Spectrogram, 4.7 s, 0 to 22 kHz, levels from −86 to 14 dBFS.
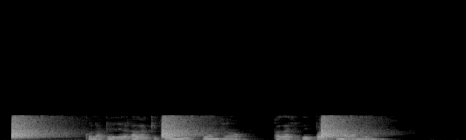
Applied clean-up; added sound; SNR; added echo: classical method WPE with log-MMSE.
